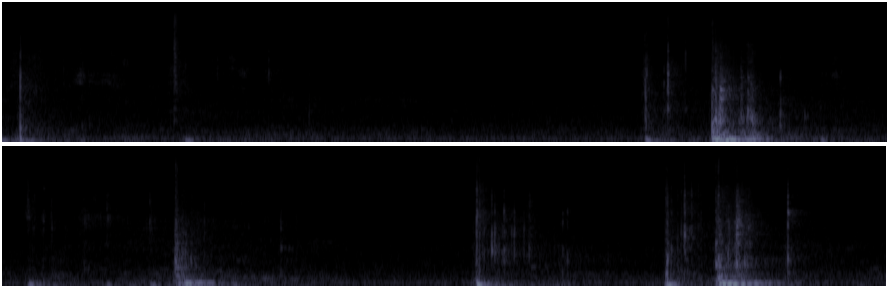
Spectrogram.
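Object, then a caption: Soap bar cut with a knife. A knife with a red patterned blade shaves and scrapes the surface of a solid light blue bar of soap held in the palm. Soft, dull thunks and short scraping bursts come in uneven strokes, with the loudest cuts in the second half. They sit over a quiet low hum, and each stroke fades quickly.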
